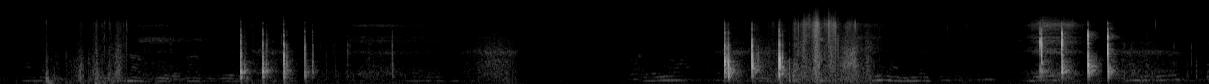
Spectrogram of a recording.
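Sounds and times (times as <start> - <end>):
brief rustle: 0.4 - 1.4, 7.8 - 8.8
plastic figurines clicking: 10.4 - 12.0.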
